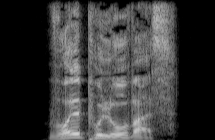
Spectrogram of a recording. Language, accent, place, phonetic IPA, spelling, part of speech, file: German, Germany, Berlin, [ˈvɔlpʊˌloːvɐs], Wollpullovers, noun, De-Wollpullovers.ogg
- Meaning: genitive singular of Wollpullover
